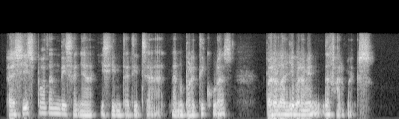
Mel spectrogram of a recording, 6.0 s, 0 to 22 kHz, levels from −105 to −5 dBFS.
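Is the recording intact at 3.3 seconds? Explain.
No. At 3.3 seconds, as throughout the clip, the speech is hard clipped. The signal is driven about 19 dB beyond what a stage in the chain can pass, so every peak is sliced flat, with roughly one sample in twenty pinned at the limit. Those squared-off tops generate harmonics well up the spectrum, heard here as a harsh fuzz on each loud syllable, reaching up to the G.722 band edge near 7.8 kHz.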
